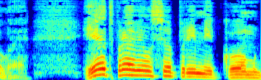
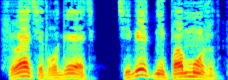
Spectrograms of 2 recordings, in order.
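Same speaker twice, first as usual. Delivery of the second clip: loud, irritated grumble; raised-voice annoyance; grumbling; 5 semitones higher, 8 dB louder than usual. A narrator's reading. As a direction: cut off the lie with a grumble. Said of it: "буркнул Тимофей".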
